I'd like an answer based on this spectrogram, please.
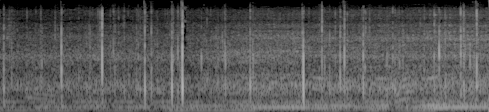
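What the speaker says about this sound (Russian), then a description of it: "Под дождем." Steady rain patters on surfaces in the mountains with scattered sharp drops, over a low rumble of traffic or an engine.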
